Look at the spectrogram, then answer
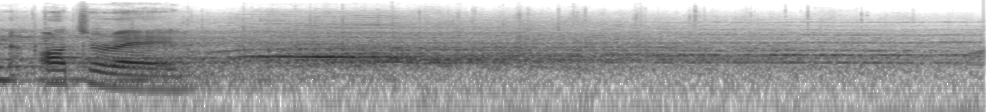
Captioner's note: audience applauds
